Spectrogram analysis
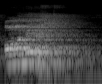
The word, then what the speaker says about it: honest: एक consonant word है, लेकिन उसका प्रोनाउंसिएशन उच्चारण क्या हो रहा है, ऑनेस्ट, यानी आ का साउंड दे रहा है, और आ हमारे इसमें है आ है, तो ये क्या हो जाएगा, एन ऑनेस्ट।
